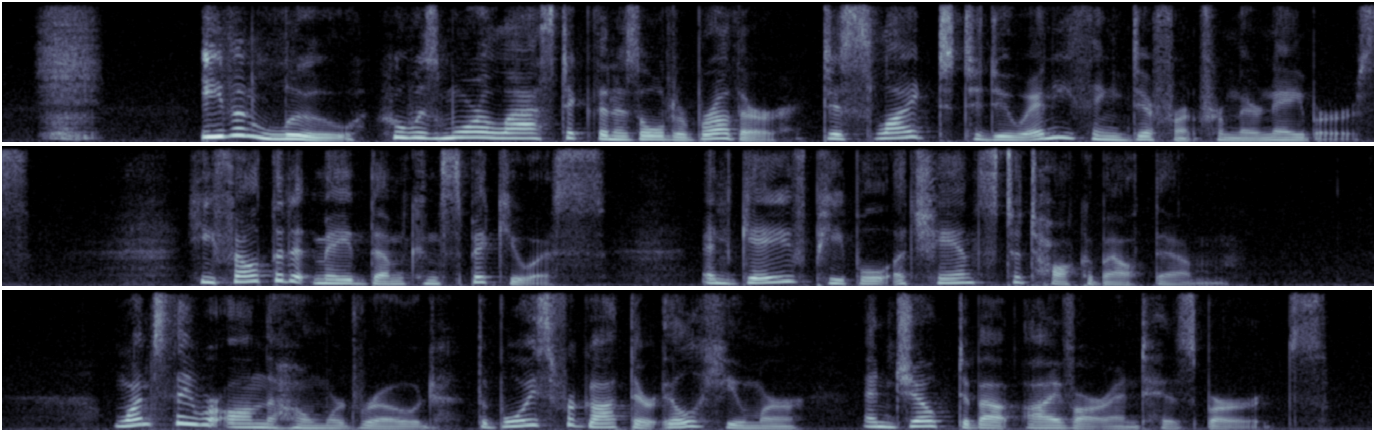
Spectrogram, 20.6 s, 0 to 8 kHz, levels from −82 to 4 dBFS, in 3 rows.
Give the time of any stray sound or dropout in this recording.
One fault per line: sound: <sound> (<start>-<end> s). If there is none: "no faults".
sound: sniff (0.2-0.5 s)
